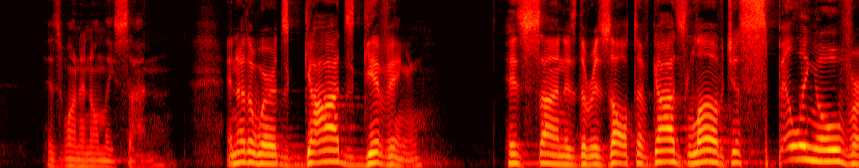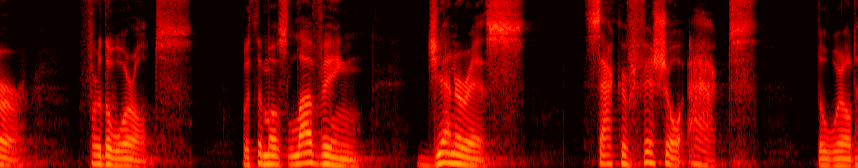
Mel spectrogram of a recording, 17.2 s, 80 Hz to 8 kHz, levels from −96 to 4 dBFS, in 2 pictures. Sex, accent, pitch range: male, American, 125-160 Hz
